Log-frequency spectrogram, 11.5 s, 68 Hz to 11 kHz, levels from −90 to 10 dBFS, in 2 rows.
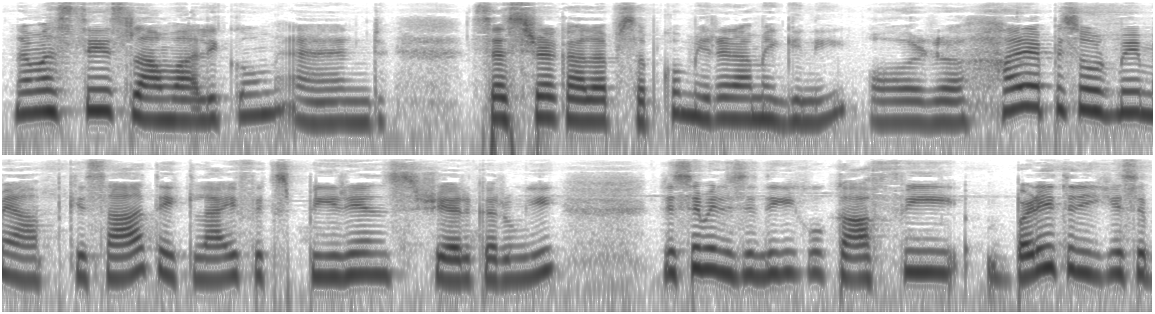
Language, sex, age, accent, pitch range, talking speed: Hindi, female, 20-39, native, 220-280 Hz, 155 wpm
